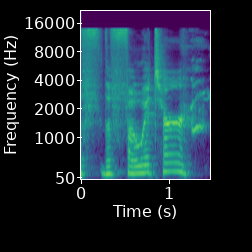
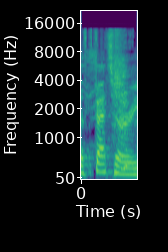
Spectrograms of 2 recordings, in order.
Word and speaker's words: Fetor: There's the Fetor, I think it's pronounced, the Foeter. – Oh, the Fetor.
